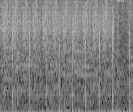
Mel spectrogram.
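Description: Rapid bursts of automatic gunfire from a tactical war game set in an occupied enemy camp, repeating in a steady rhythm of sharp cracks over a dense, continuous battle backdrop.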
